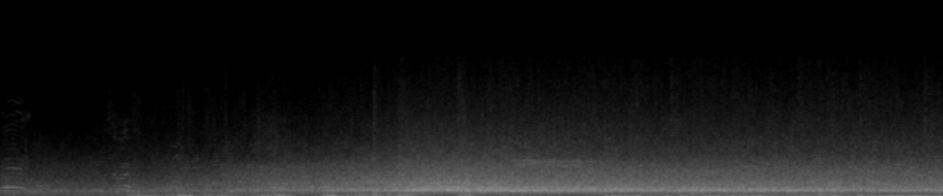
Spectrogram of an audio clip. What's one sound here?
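A large stadium crowd cheers and roars, swelling louder.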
